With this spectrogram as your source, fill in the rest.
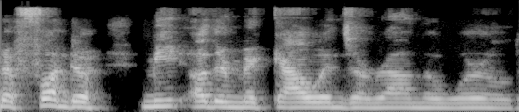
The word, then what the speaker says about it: McGowan: fun to meet other mcgowens around the world right okay who are you I'm sorry about that I'm sorry but the MC is pronounced as Mick not Mac right yeah it's Mick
